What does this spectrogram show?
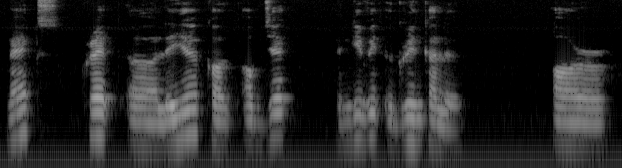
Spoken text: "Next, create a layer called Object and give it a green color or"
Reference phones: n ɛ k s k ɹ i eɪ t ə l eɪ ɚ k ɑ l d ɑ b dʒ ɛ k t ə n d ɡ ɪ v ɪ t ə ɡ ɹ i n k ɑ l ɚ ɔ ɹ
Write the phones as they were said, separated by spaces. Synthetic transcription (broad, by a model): n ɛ k s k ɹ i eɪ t ə l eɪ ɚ k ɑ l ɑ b dʒ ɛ k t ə n ɡ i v ɪ t ə ɡ ɹ i n k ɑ l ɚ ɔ ɹ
